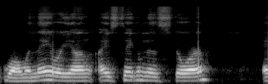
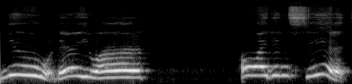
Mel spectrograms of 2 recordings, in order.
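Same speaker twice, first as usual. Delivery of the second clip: found it; 12 semitones higher, 3 dB louder than usual. Real, not acted. Finding the donor's message.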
